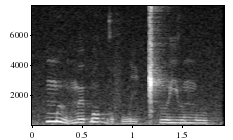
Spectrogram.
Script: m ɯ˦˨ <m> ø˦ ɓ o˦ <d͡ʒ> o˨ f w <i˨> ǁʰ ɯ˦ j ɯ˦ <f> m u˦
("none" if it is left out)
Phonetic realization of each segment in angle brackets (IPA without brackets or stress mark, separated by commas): m, ɡ, i˨, none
